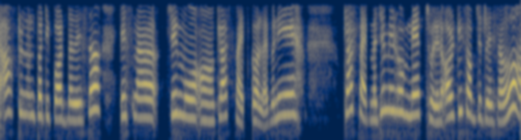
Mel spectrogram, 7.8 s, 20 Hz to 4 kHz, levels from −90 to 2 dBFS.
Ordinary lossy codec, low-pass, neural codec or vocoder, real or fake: none; 3.6 kHz; codec, 16 kHz, 4 kbps, X-Codec, WavLM features, trained on Multilingual LibriSpeech; fake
